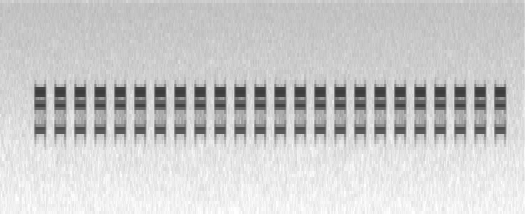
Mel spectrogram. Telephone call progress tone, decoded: off-hook warning tone

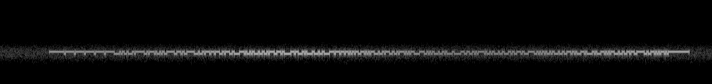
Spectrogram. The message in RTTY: GDVCV QUUOD GCTAE OQJWY UGYOR ETIXD NCMRD CZEZY PVLYX

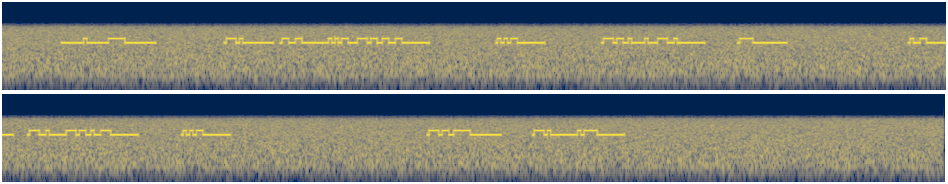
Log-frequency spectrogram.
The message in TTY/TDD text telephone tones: THIS IS KNOWN AS THE

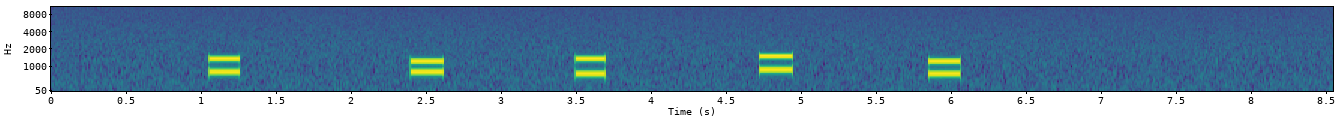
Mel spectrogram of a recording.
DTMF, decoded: 5 4 2 9 1

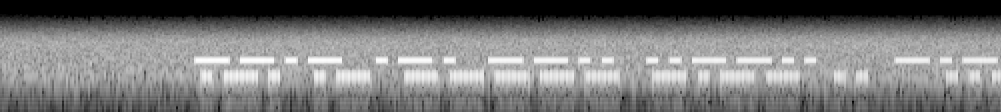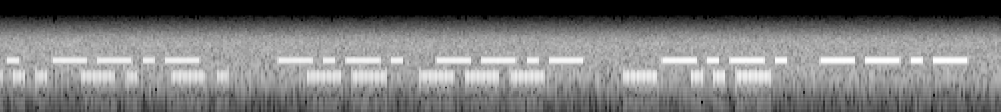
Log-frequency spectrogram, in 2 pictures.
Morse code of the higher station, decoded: QRZ? CQ CQ CQ

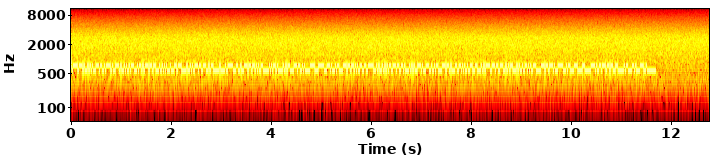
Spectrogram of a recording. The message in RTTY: … EAJZD CYUMJ NVKTP RVSKB XOTHB RITFS GYHNB URWCE NBFRM HTBMV LVBGN

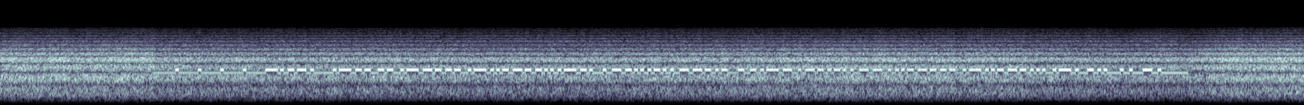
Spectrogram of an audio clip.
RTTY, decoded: ELLE LES REGARDA BIEN DANS LES YEUX,

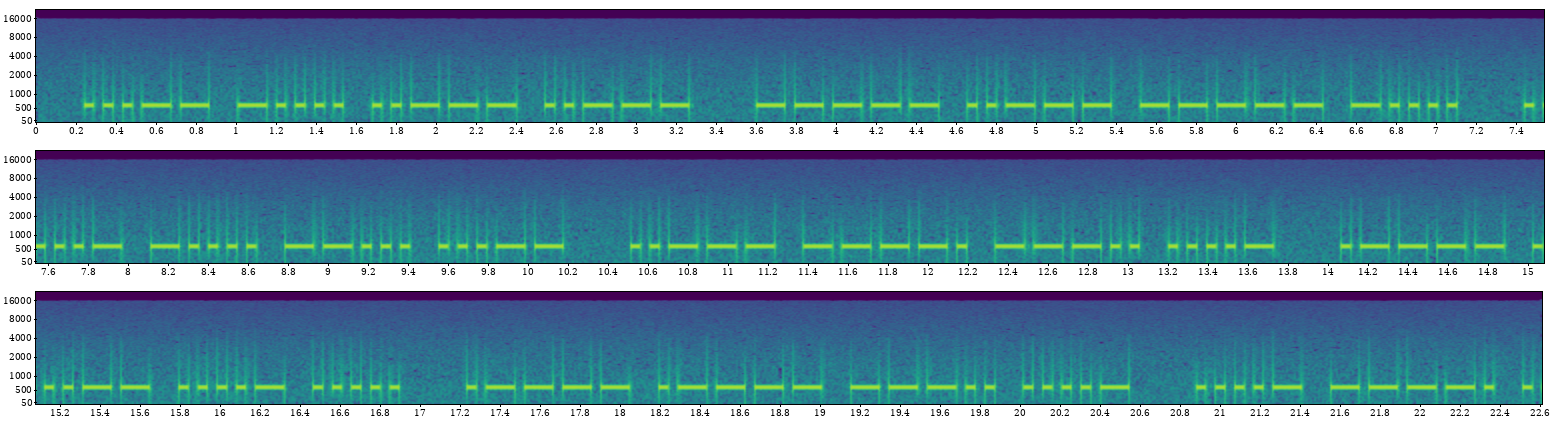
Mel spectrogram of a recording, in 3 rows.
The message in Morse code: 3622 0206 4673 2984 1345 1184 …

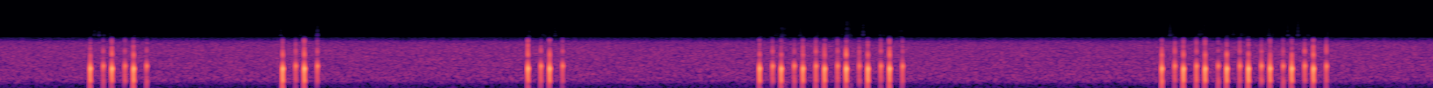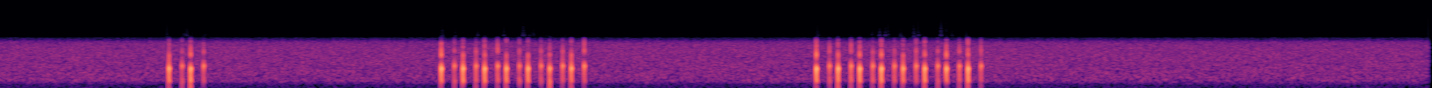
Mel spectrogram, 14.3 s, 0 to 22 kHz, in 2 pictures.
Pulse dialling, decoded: 3 2 2 7 8 2 7 8

